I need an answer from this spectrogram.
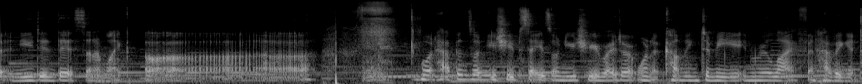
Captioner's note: awkward groan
